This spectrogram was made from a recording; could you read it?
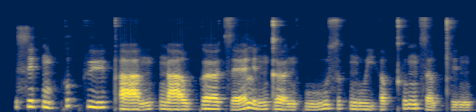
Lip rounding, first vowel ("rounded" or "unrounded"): unrounded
